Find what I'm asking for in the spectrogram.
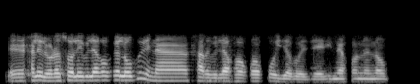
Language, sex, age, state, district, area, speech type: Assamese, male, 18-30, Assam, Goalpara, urban, conversation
